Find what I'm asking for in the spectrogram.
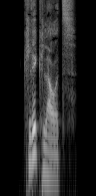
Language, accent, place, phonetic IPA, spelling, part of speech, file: German, Germany, Berlin, [ˈklɪkˌlaʊ̯t͡s], Klicklauts, noun, De-Klicklauts.ogg
- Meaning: genitive singular of Klicklaut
